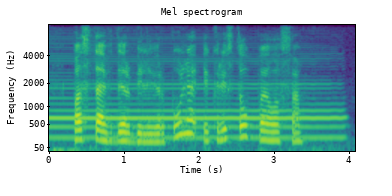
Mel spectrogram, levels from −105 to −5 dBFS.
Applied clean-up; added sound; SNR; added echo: none; Wind instrument, woodwind instrument; 6 dB; none.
